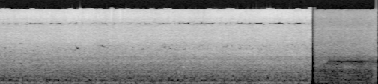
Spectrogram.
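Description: Food frying in a hot pan: a steady, loud sizzle that cuts off abruptly about four seconds in.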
